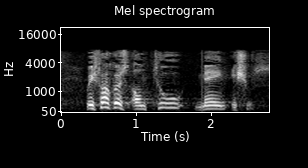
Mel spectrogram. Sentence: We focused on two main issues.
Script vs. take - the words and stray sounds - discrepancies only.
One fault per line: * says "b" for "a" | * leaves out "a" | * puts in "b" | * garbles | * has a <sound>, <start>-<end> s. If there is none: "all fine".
all fine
